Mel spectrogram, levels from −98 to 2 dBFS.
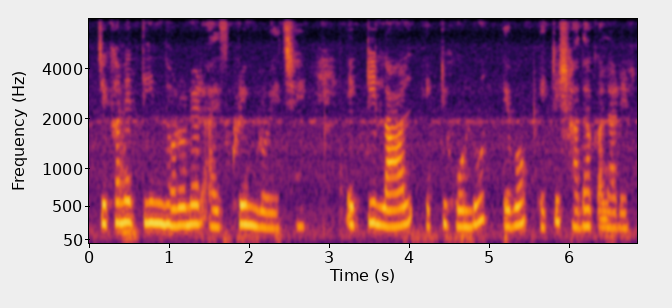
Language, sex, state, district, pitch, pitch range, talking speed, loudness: Bengali, female, West Bengal, Cooch Behar, 240 Hz, 220-265 Hz, 115 wpm, -16 LUFS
